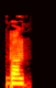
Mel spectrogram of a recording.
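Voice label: "Bonn", German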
